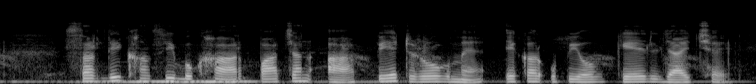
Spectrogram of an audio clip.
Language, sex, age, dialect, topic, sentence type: Maithili, male, 60-100, Eastern / Thethi, agriculture, statement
